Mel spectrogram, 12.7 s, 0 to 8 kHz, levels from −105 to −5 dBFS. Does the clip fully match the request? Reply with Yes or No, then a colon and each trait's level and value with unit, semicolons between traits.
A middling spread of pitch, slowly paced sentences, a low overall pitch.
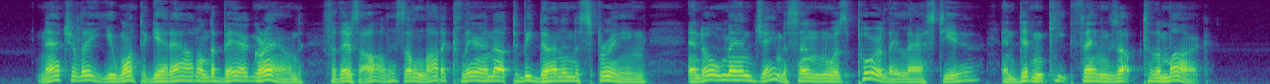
No: average, 4.9 semitones; average, 190 wpm; low, 125 Hz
